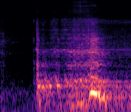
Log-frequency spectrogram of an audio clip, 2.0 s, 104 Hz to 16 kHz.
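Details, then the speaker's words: Maruti Alto K10 self-starter problem: engine starts, then a brief whirring rattle just after it catches, pointing to the starter drive gear spinning freely instead of disengaging cleanly; starter removed for inspection. "Self लगाने के बाद में गाड़ी start हो जाती है। Start होने के थोड़े से तुरंत ही बाद आवाज आती है।"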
